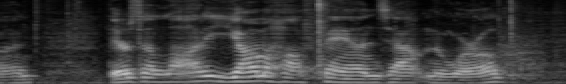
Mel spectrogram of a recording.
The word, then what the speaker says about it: Yamaha: I think the proper pronunciation of Yamaha, I know all Americans call them Yamaha, but I think it's supposed to be pronounced Yamaha.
